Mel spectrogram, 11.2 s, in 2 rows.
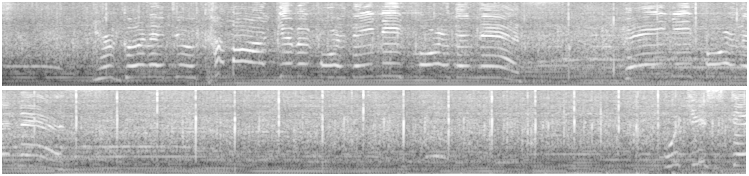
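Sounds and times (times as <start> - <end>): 
audience applause and cheering: 0.0 - 11.1
speech: 0.7 - 3.4.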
